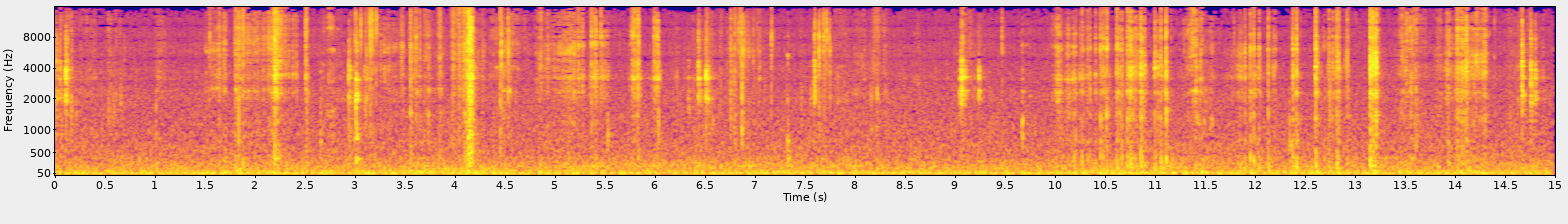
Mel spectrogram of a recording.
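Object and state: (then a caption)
Soap bar scraped with a blade. A small metal blade scrapes a solid, rectangular, dark brown soap bar held in the hand, carving it into curls. Quiet, crisp, bright scraping and crackling comes in an irregular run of short ticks and brief louder snaps that barely ring, with a faint low hiss underneath.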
